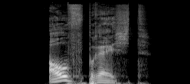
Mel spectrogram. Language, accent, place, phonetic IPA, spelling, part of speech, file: German, Germany, Berlin, [ˈaʊ̯fˌbʁɛçt], aufbrecht, verb, De-aufbrecht.ogg
- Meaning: second-person plural dependent present of aufbrechen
